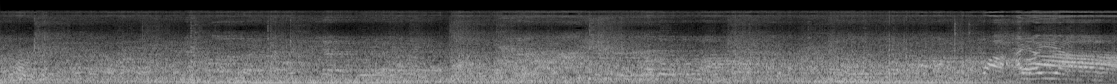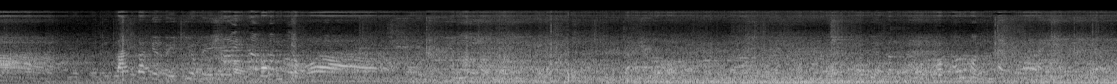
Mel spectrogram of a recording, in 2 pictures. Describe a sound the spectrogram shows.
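Badminton rackets hit a shuttlecock with sharp pops.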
